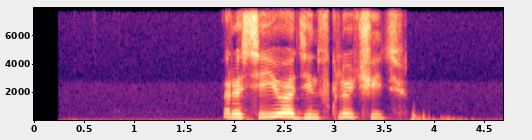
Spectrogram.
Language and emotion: Russian, neutral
